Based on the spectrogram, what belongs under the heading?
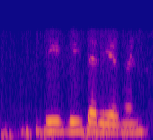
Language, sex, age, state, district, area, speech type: Urdu, female, 30-45, Delhi, North East Delhi, urban, conversation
